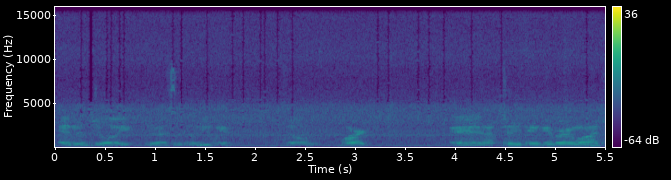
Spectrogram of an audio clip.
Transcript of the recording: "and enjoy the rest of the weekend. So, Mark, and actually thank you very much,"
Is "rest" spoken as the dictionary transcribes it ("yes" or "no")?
no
